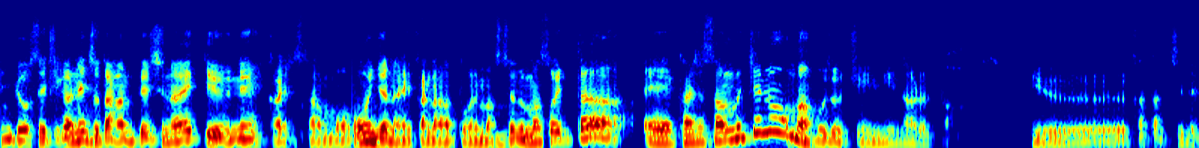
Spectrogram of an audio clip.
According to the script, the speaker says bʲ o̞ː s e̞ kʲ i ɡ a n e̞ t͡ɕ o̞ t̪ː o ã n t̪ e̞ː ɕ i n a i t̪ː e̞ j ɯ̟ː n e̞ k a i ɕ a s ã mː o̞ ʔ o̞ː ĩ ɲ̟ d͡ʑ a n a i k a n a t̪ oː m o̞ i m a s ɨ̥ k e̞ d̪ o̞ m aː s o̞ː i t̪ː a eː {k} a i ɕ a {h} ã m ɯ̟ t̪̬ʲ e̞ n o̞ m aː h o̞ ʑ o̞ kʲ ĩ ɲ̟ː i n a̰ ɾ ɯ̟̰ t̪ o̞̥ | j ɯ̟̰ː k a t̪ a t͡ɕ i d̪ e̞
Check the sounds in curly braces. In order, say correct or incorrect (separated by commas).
correct, incorrect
